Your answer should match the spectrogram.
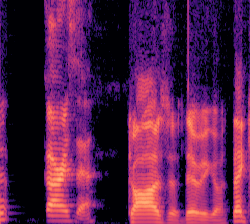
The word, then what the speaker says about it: Garza: He once again going into Survivor Series, him losing to Gaza. Was it how you say it? Garza.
